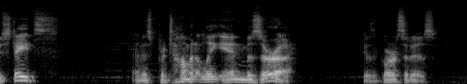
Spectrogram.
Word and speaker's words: Missouri: the hook okay so missourians tend to pronounce it Missour it is spelled Missouri there's an i at the end Nevada Nevada same thing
